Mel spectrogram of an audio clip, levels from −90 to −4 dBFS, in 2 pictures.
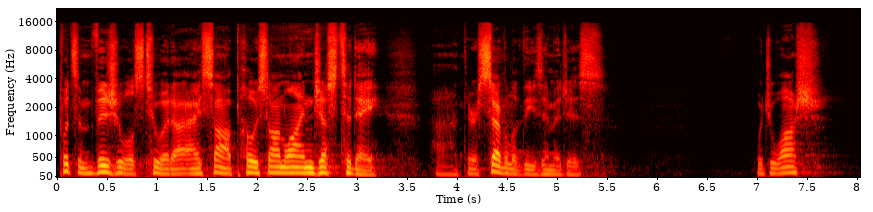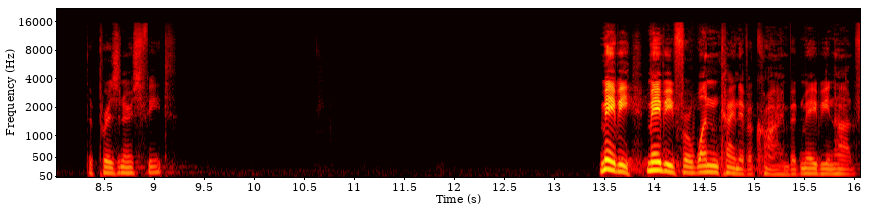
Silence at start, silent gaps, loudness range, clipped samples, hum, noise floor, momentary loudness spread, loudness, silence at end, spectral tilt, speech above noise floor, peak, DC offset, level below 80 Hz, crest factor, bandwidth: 0 s; none; 15 LU; under 0.1%; none; -81 dBFS; 18 LU; -35 LUFS; 0 s; -3.5 dB/octave; 45 dB; -10 dBFS; under 0.1%; -72 dBFS; 28 dB; 16 kHz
